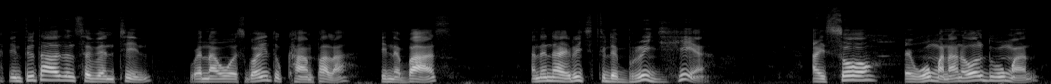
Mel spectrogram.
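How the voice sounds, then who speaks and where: A man from Sudan, telling his story in an earnest, measured documentary interview. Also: mid-range voice, dry recording, lo-fi sound. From South Sudan.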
